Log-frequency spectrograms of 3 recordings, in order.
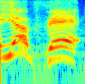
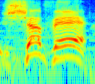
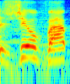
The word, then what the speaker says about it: Yahvé: Possi possivelmente, a melhor, a melhor tradução, a melhor forma de pronúncia seria Yahvé ou Javé, mas não é errado falar Jeová porque é a forma portuguesada.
